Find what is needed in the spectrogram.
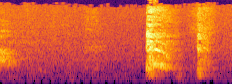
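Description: A man's cough: one short, sharp cough about a second and a half in, followed by a brief smaller one.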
